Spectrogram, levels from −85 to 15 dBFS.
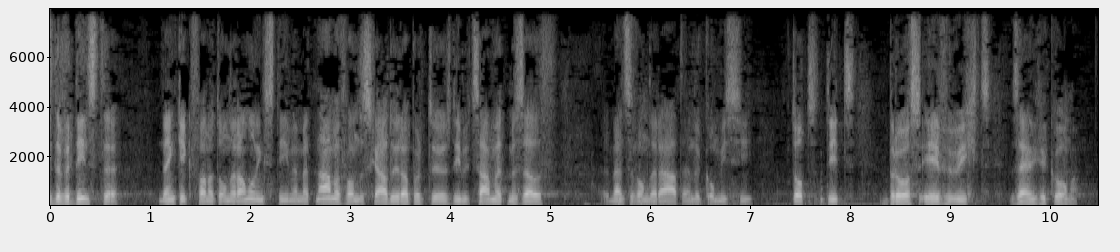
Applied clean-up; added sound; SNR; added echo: none; none; none; none.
